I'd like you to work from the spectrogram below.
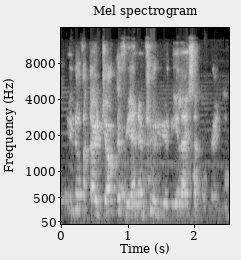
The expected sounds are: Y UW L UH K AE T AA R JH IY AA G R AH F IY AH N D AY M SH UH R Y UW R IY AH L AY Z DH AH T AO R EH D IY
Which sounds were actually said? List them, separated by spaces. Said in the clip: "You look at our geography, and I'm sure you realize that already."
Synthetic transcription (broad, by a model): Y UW N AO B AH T AA R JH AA G R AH F IY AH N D AY M SH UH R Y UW R IY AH L AY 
